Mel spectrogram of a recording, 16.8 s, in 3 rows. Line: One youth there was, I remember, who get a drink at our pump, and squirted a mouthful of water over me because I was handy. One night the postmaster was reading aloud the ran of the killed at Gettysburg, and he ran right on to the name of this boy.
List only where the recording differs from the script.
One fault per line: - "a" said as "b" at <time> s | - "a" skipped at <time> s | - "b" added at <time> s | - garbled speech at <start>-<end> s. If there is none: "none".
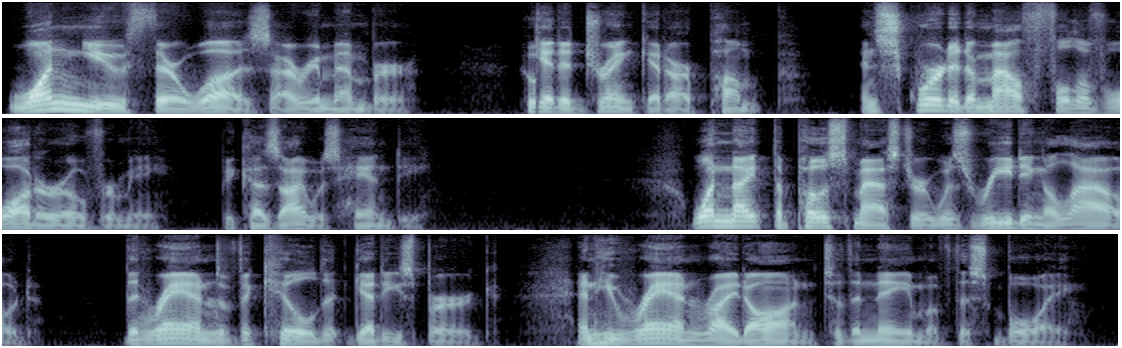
none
